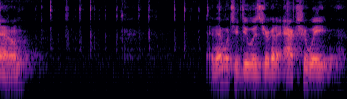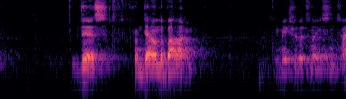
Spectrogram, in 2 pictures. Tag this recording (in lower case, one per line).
speech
